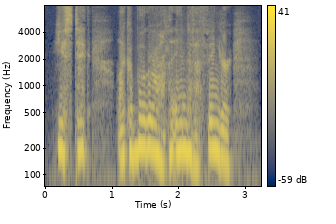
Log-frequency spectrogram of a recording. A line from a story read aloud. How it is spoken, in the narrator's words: he panted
